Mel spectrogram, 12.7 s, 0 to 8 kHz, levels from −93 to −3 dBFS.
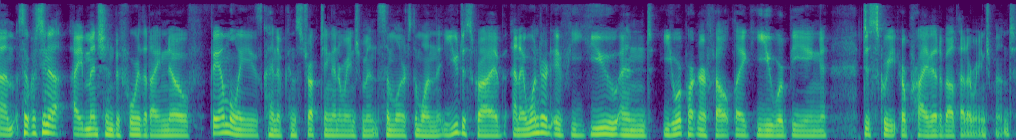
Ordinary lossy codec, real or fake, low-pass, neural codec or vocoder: MP3, 48 kbps; real; 7.2 kHz; none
